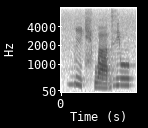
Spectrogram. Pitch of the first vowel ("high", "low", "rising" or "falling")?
falling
